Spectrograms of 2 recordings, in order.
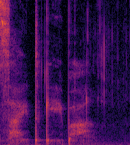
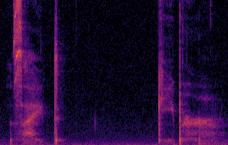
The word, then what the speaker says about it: Zeitgeber: its activity with the environment is called a Zeitgeber. German word. But I mean, if I didn't know German, I would have pronounced that Zeitgeber, probably. German for time giver. Zeitgeber.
